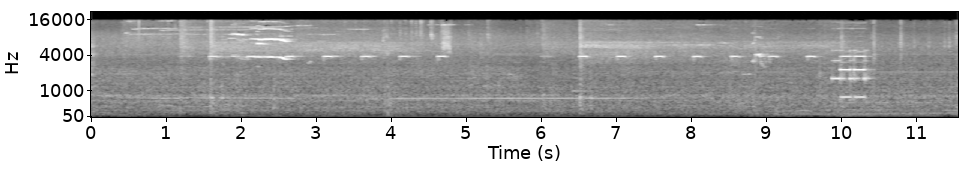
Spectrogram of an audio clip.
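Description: A city bus's electronic beepers going while passengers board at the front door: short high pips about twice a second, with two louder beeps from the fare card reader, one about two seconds in and one near the end.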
